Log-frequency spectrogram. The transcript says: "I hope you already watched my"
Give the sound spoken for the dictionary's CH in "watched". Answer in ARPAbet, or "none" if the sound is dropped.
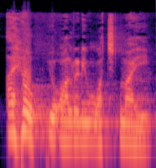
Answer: CH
